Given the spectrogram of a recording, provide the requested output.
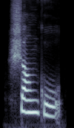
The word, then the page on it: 商贾: shāng gǔ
